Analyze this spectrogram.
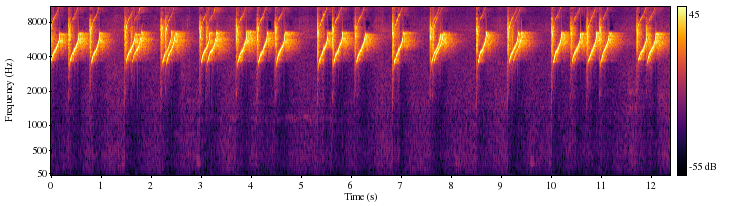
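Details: Long run of five-coloured sunbird song: rapid, high, ringing phrases, each a rising sweep and sustained thin whistle. Some are doubled quickly, and they come in an even stream of about twenty bursts.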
